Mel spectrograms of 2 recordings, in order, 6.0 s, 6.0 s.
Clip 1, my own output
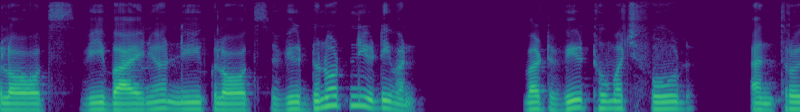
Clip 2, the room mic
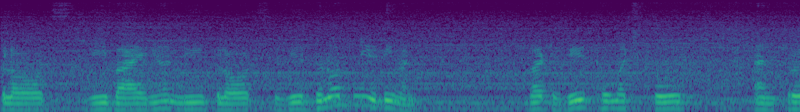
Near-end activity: none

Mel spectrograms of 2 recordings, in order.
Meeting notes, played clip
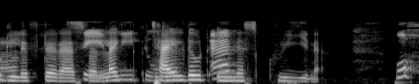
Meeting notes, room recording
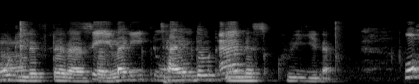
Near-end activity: none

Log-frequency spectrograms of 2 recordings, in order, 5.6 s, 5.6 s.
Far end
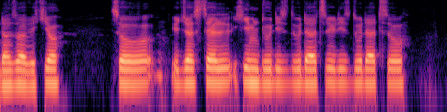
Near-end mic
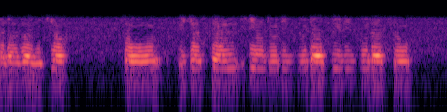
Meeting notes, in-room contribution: none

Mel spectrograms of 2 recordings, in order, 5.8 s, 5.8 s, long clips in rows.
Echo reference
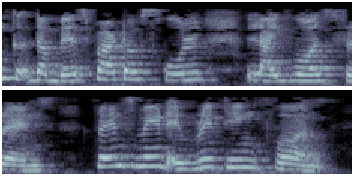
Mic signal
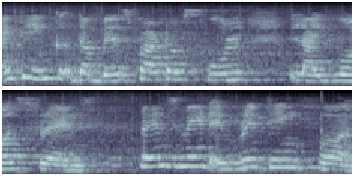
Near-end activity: none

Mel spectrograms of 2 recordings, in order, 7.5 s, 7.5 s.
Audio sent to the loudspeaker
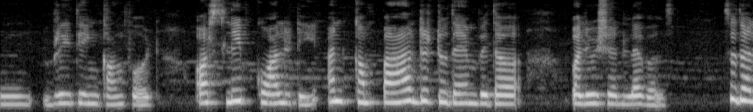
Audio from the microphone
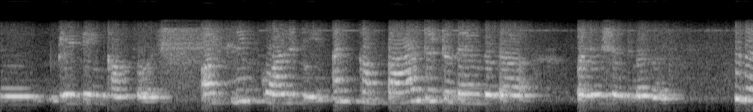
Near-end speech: none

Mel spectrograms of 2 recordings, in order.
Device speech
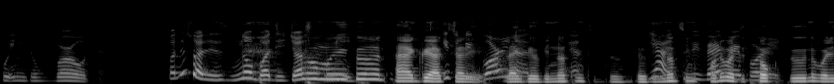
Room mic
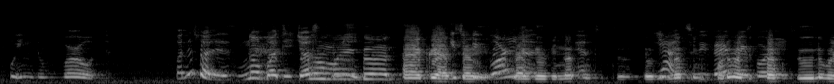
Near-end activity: none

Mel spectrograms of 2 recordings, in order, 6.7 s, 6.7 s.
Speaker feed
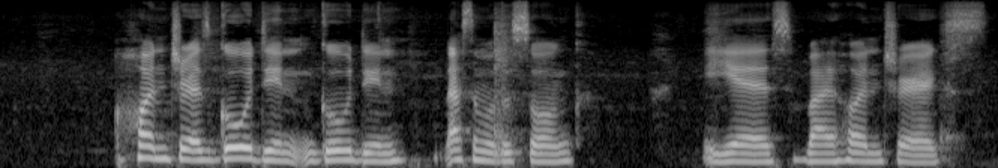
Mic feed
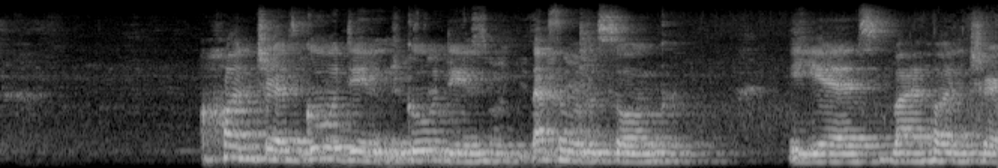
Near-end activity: present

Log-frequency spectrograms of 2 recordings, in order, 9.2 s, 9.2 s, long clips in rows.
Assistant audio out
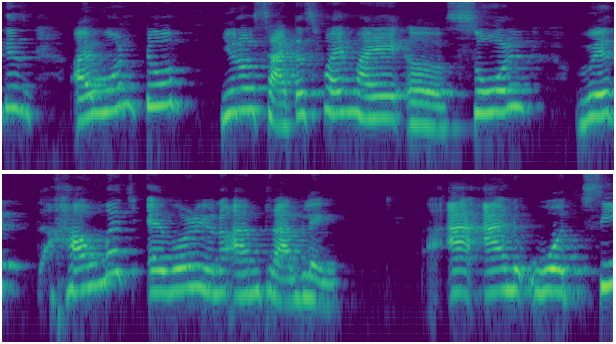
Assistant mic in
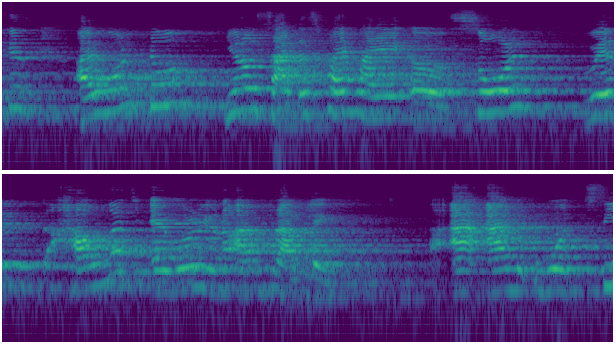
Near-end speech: none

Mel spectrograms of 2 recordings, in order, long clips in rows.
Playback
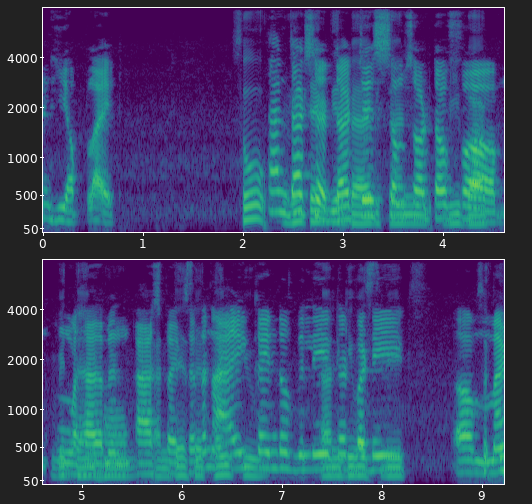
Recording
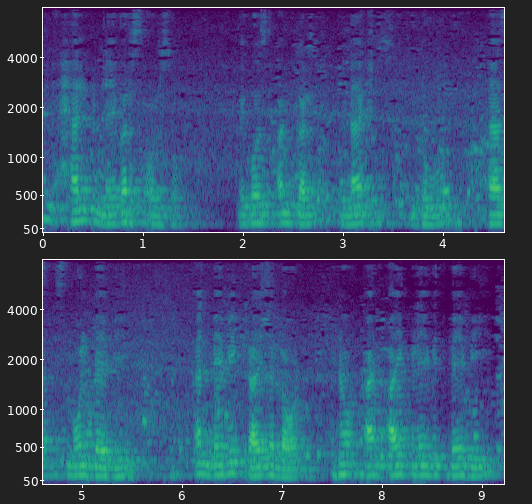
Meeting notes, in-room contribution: present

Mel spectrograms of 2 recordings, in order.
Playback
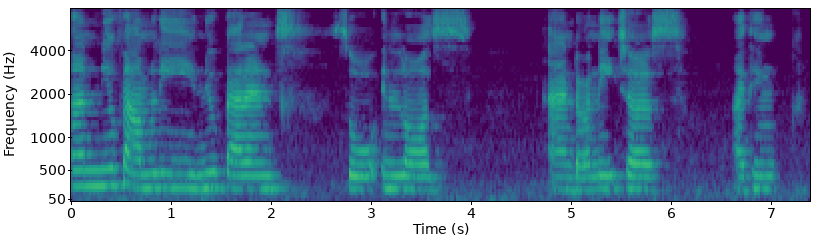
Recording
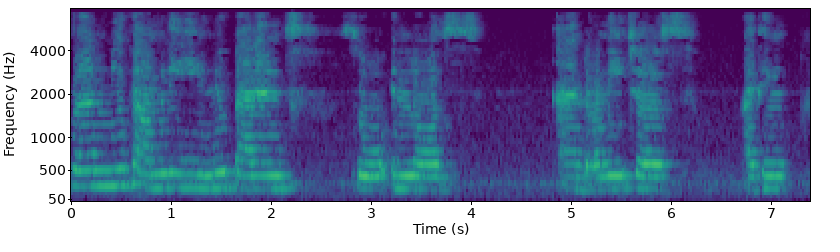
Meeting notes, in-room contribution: none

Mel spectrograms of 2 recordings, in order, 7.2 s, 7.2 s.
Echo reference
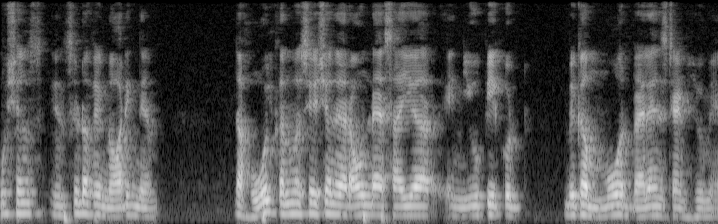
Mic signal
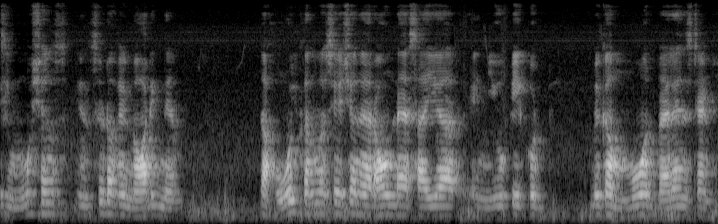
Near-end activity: none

